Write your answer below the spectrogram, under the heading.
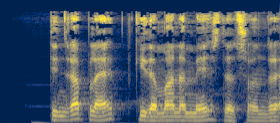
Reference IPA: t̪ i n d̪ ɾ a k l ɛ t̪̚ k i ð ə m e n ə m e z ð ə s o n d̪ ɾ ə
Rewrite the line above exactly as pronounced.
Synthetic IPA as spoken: t̪ i n d̪ ɾ a p l ɛ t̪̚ k i ð ə m a n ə m e z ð ə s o n d̪ ɾ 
